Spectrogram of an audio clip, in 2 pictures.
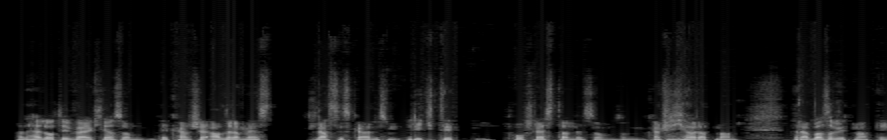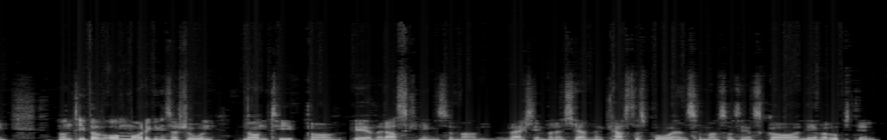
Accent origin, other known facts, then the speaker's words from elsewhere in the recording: Västerbotten County, Sweden; jag är från Västerbotten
